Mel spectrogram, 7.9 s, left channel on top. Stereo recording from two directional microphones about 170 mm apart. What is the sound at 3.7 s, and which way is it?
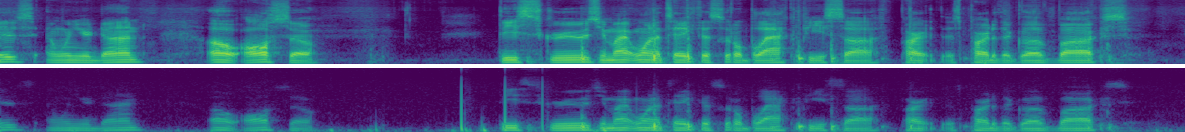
Speech, 25° left (ahead or behind).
